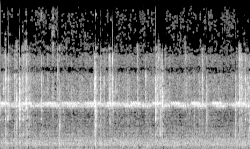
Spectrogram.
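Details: A constant high cricket trill at dusk mixed with fireplace ambience; brief crackling snaps from the burning fire punctuate the even insect tone.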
